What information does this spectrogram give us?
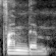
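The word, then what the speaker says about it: FanDome: Is it Fandom or is it Fandom? They say it's Fandom, but it's spelt dome.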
